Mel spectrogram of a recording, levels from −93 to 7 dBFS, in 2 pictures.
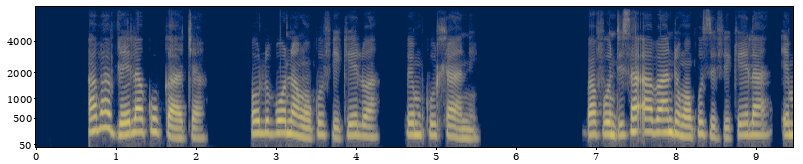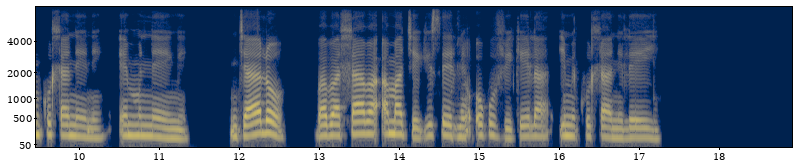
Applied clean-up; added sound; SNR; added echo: neural mask model Resemble Enhance denoiser.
